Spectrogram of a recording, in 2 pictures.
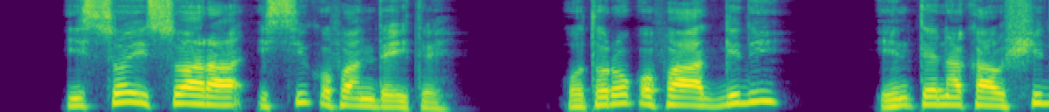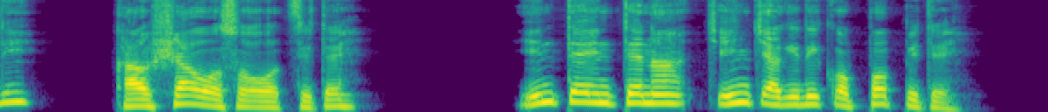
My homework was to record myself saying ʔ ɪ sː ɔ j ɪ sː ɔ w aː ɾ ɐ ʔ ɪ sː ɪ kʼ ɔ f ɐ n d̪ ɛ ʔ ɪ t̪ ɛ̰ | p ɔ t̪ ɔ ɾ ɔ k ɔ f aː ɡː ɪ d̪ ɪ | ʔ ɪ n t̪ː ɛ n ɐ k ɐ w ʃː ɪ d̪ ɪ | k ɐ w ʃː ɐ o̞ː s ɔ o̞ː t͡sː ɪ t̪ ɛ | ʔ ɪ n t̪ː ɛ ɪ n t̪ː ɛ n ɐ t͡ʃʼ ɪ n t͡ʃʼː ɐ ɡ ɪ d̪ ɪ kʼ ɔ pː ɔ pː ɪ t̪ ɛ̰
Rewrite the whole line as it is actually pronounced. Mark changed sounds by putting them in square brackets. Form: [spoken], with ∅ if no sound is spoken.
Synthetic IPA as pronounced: ʔ ɪ sː ɔ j ɪ sː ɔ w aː ɾ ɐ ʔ ɪ sː ɪ kʼ ɔ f ɐ n d̪ ɛ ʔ ɪ t̪ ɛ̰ | [ʔ] ɔ t̪ ɔ ɾ ɔ [kʼ] ɔ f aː ɡː ɪ d̪ ɪ | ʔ ɪ n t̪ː ɛ n ɐ k ɐ w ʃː ɪ d̪ ɪ | k ɐ w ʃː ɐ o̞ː s ɔ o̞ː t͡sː ɪ t̪ ɛ | ʔ ɪ n t̪ː ɛ ɪ n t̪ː ɛ n ɐ t͡ʃʼ ɪ n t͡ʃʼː ɐ ɡ ɪ d̪ ɪ kʼ ɔ pː ɔ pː ɪ t̪ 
